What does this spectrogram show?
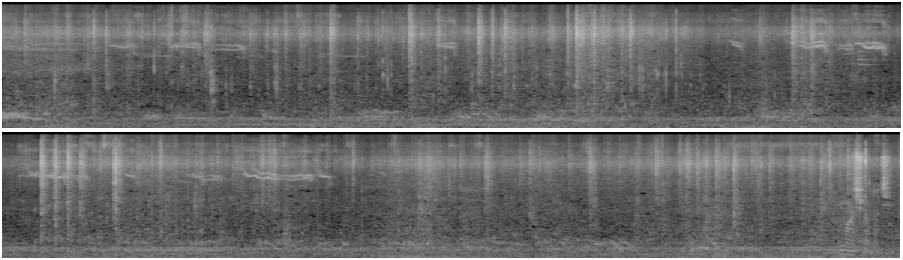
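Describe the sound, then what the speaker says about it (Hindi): Domestic pigeons, a pure-bred teddy kabootar and a female among them, coo low and steadily throughout with occasional wing flaps, close by, while people talk over them. "ये आप कबूतर देखिए जी।"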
